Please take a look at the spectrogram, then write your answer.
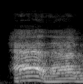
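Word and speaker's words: هذا: Hada, which means this. It's the masculine form of this. Hada. And there's like a dagger alif here. There's like a hidden alif. So it's pronounced hada.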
